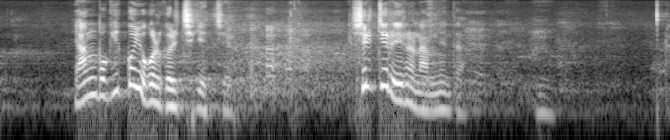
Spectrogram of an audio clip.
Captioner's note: audience Laughter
